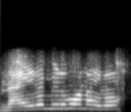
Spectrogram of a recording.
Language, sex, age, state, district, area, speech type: Odia, male, 45-60, Odisha, Nabarangpur, rural, conversation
